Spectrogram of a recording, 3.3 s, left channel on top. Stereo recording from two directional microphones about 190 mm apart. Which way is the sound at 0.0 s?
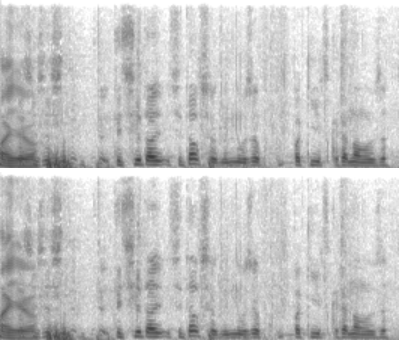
25° left (ahead or behind).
